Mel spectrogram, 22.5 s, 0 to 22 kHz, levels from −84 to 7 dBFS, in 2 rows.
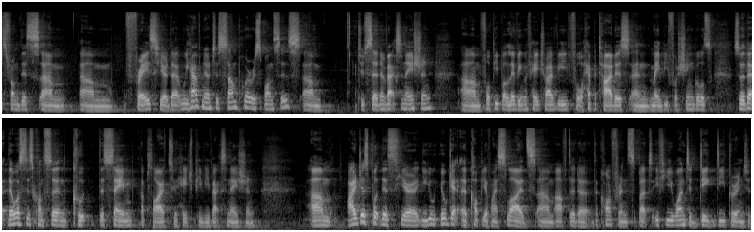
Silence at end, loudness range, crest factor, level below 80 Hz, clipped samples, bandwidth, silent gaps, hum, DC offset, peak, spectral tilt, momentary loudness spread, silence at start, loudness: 0 s; 3 LU; 22 dB; -68 dBFS; under 0.1%; 16 kHz; none; none; under 0.1%; -6 dBFS; -3.5 dB/octave; 10 LU; 0 s; -29 LUFS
